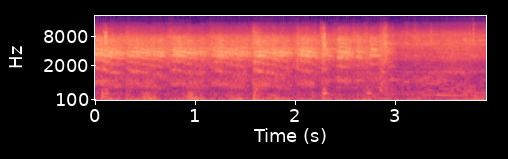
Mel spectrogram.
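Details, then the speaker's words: Range Rover Classic, about 40 years old, off the road for 12 years; injectors said to need cleaning. Uneven starter churning with weak firing pulses that never catch on repeated attempts: a long crank and hard start, cause unconfirmed. "Nearly. Not much luck really. Let me try that. Third time lucky."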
